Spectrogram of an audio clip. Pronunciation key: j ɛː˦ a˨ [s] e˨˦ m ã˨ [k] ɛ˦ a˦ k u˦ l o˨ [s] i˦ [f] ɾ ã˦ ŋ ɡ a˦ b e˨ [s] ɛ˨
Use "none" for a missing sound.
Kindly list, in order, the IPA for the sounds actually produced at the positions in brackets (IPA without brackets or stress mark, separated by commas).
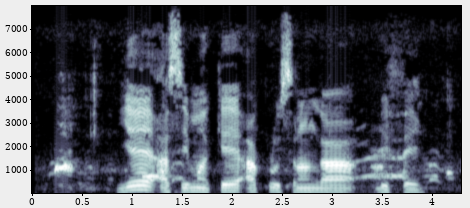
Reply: s, k, s, none, f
